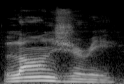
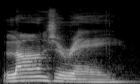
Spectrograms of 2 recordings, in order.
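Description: First: It is said in a British accent. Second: It is said in an American accent. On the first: "In British pronunciation, we say lingerie" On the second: "In American pronunciation, lingerie"

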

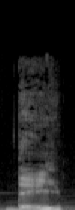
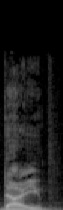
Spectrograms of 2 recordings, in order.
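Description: First: The vowel sounds like 'e'. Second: The vowel sounds like 'a'. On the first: This is the Poznań dialect way of saying it. "mieszkaniec stolicy Wielkopolski może powiedzieć też" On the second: This is the standard Polish way of saying it.

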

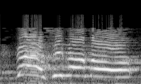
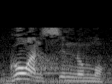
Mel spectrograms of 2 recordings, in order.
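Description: First: It is said in a strong, harsh tone. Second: It is said in a soft, gentle tone.

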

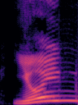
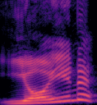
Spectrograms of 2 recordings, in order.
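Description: First: The name sounds like the English name Ian. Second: The name rhymes with coin, with an added 'E' sound. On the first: "I'm going to say Ian, because that would just be logical" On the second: "if I was just to pronounce it straight up, I mean, spelled like coin, but with an E"

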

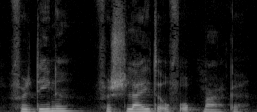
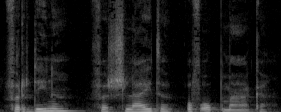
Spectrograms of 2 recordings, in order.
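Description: The two takes are said the same way.

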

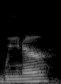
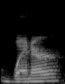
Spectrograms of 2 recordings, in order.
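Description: First: The first vowel is long, like 'ween'. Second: The first vowel is short, like 'wen'. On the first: This is a deliberate mispronunciation for a later joke. "I'm going to pronounce it Wiener" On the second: This is believed to be the real pronunciation. "I believe it's pronounced Wenner"

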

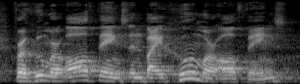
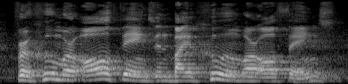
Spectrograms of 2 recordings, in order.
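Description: The two takes are said the same way.

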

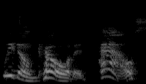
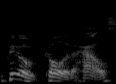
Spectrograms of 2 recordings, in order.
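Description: First: It is spoken with an American cowboy accent. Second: It is spoken with a British accent. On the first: The speaker calls it right. "he's wearing a cowboy hat, so maybe his voice should change" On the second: The speaker calls it wrong. "I gave him a British accent"

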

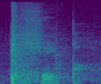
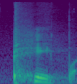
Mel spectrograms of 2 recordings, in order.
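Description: First: It is said with distaste, like a cuss word. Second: It is said warmly and positively.

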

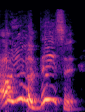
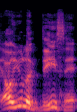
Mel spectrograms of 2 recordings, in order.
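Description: First: It sounds like a warm, sincere compliment. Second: It sounds lukewarm, implying room for improvement.

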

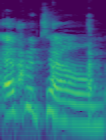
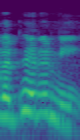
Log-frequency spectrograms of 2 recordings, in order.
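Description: First: The word is said with three syllables. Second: The word is said with four syllables. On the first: Someone else said it this way. The speaker calls it wrong. "He said epitome" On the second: This is how it should be said. The speaker calls it right. "instead of epitome"

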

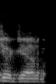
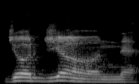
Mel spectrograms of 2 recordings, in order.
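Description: First: The name is said with an English pronunciation. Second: The name is said with an Italian pronunciation. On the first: "You can say Giorgione" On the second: "In the Italian, in the old country, you say Giorgione"

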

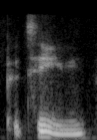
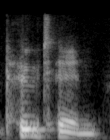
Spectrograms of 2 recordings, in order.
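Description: First: It is said like 'poo-teen'. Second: It is said like the name 'Putin'. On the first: The speaker calls it right. "which I learned is the proper way of saying it" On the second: The speaker calls it wrong. "I was going Putin. As in Vladimir"

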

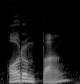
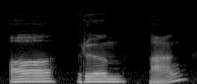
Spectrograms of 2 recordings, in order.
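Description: First: The word is said faster. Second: The word is said slowly.

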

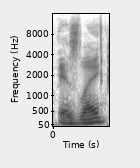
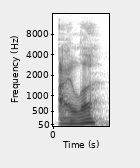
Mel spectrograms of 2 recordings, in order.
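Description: First: The name is pronounced as it is spelled. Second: The name is not pronounced as it is spelled. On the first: "it looks like Islay" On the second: "the correct pronunciation is Islay"

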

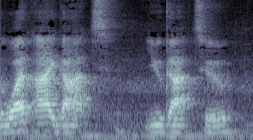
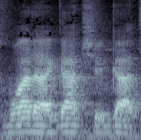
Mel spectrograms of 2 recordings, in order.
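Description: First: The words are said separately and fully. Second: The words are run together with reduced sounds.

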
